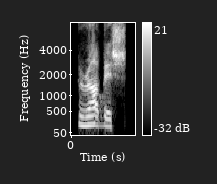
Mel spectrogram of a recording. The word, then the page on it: rubbish: Indian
